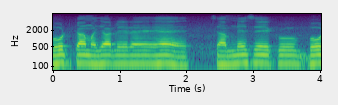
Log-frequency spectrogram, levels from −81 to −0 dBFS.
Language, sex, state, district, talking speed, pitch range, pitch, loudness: Hindi, male, Bihar, West Champaran, 150 wpm, 120-125 Hz, 125 Hz, -18 LUFS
